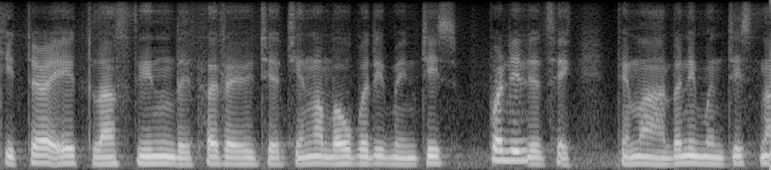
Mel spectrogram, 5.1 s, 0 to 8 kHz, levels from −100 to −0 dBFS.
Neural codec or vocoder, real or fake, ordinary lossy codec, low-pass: codec, 16 kHz, 0.5 kbps, FunCodec, trained on Chinese and English, 25 frames a second; fake; none; none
